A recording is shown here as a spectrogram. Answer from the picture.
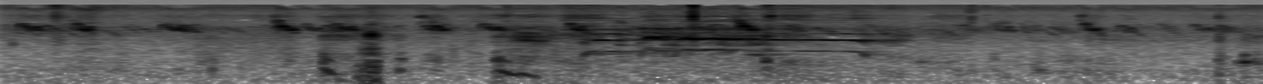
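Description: A rooster crows once, a held call about halfway through, after a few short low calls; faint small-bird chirps throughout.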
